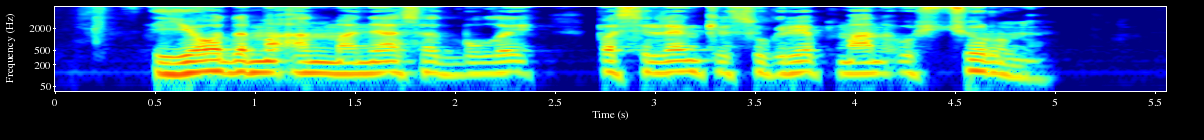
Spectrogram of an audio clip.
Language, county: Lithuanian, Utena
